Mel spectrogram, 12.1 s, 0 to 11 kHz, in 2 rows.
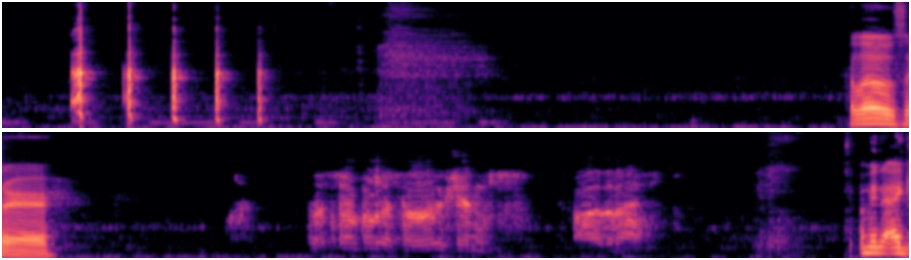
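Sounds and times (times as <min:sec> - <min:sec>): man laughing breathily: 0:00.5 - 0:01.8
soft exhale: 0:02.5 - 0:03.3.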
